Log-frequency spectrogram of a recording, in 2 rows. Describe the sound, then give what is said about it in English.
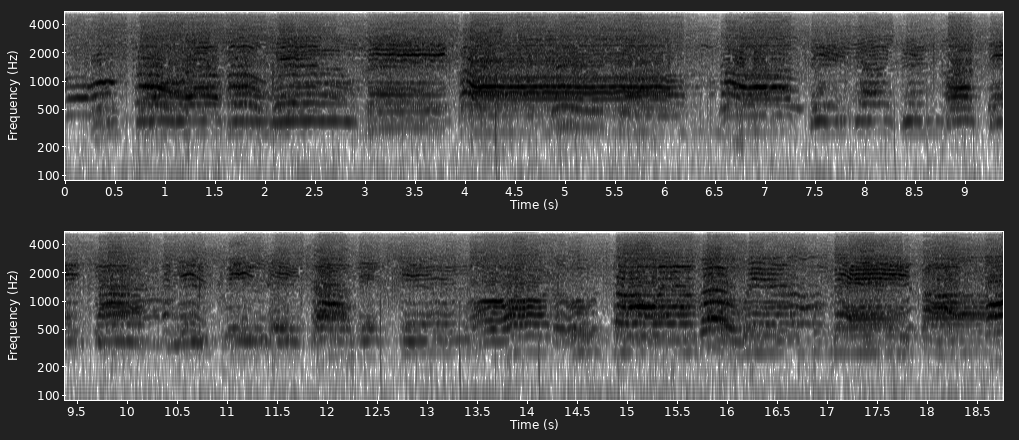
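A train carrying laborers out of Jacksonville, Florida, in 1916 rumbles along the tracks while its whistle sounds in a series of loud, wavering blasts, some long and some short, prominent, with no one speaking. “Within weeks after the first train load left Jacksonville, the exodus had begun in earnest.”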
